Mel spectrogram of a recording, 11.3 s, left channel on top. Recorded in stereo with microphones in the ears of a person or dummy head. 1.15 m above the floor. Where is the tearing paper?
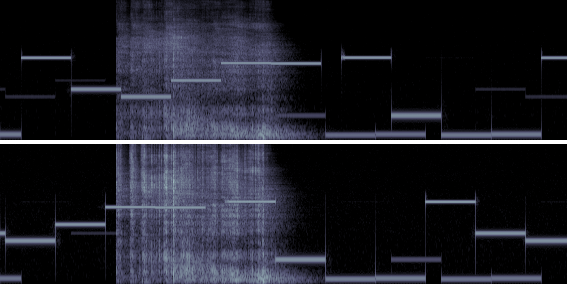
50° right (ahead or behind), 2.5 m.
